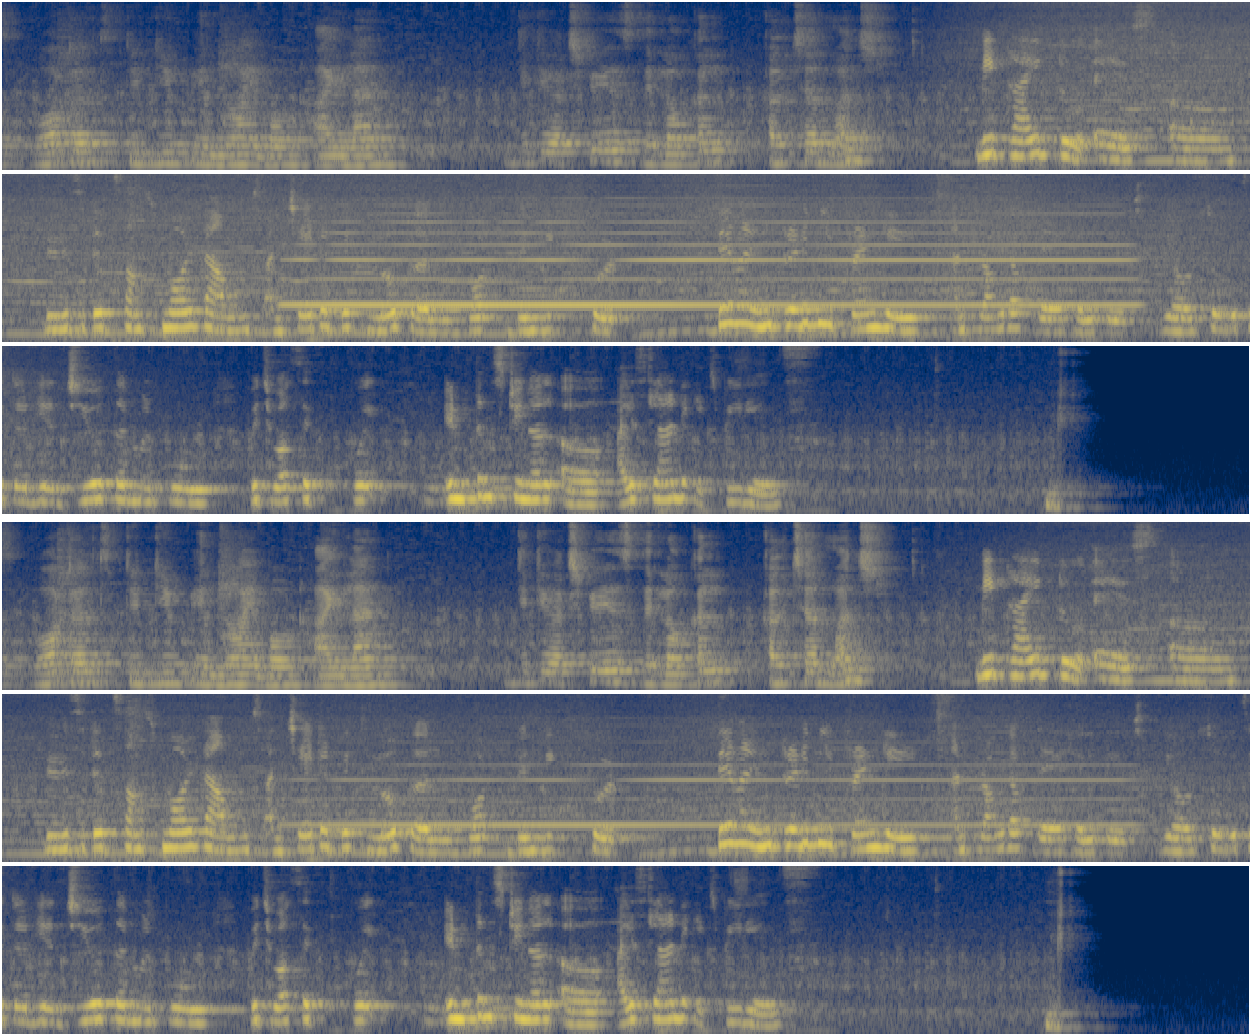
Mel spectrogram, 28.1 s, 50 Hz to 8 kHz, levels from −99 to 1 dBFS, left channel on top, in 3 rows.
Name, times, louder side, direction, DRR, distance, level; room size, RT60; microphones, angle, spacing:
voice 1, 0.0-3.0 3.8-6.7 21.9-22.2 26.6-26.7, right 2 dB, 45° right, 1.0 m, -33 dB
sound 1, 6.9-19.8, left 3 dB, 65° left, 2.0 m, -40 dB
voice 2, 7.3-8.5 8.8-9.2 9.7-13.5 13.8-14.0 14.7-16.2 16.5-17.8 18.1-20.3 20.6-21.1 21.4-21.5 22.1-24.6, equal, 5° right, 0.4 m, -22 dB
Wind instrument woodwind instrument, 11.4-18.0, left 9 dB, 90° left, 0.5 m, -27 dB
16.0 x 8.1 x 5.1 m
head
